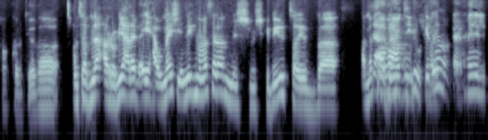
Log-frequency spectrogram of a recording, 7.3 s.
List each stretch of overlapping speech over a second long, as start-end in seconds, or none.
5.5-6.8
